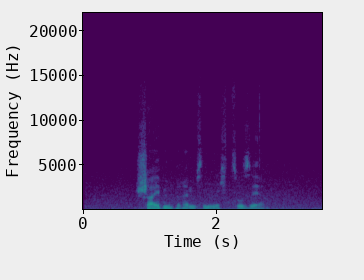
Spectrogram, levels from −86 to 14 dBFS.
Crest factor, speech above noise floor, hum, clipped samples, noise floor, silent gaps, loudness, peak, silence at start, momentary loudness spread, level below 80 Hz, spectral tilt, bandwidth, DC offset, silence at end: 22 dB; 24 dB; none; under 0.1%; -66 dBFS; none; -43 LUFS; -24 dBFS; 0.05 s; 21 LU; -60 dBFS; -6 dB/octave; 15 kHz; under 0.1%; 0 s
